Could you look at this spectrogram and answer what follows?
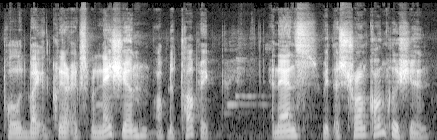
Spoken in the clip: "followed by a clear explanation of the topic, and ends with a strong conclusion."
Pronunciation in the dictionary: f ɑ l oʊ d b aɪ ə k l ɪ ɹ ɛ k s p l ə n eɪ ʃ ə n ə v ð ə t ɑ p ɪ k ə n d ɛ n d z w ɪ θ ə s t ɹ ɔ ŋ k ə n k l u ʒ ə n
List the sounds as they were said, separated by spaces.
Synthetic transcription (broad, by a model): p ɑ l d b aɪ ə k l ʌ ɹ ɛ k s p l ə n eɪ ʃ ə n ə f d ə t ɑ p ɪ k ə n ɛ n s w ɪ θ ə s t ɹ ɔ ŋ k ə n k l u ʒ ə n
